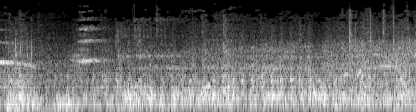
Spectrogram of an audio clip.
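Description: Slinky Dog Dash roller coaster train running along its steel track, a steady rumble and rattle of the wheels with the rush of air.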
